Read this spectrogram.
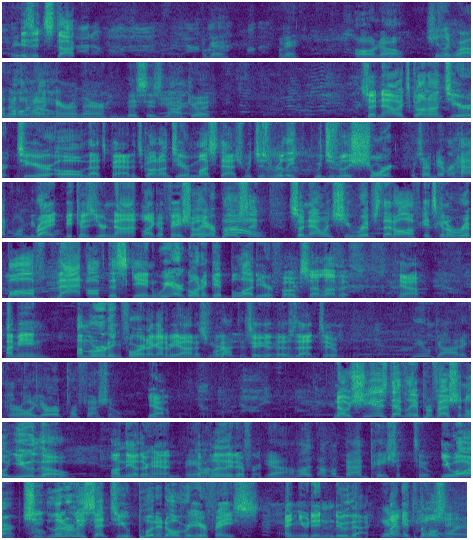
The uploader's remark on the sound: LIVE from Bastards Canteen in Downey to celebrate Veterans Day!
